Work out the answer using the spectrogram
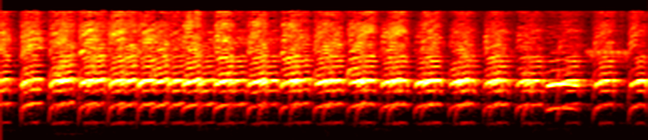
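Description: Greater bird-of-paradise giving loud, nasal, harsh notes in a rapid steady series, about four per second, with no other sounds.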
